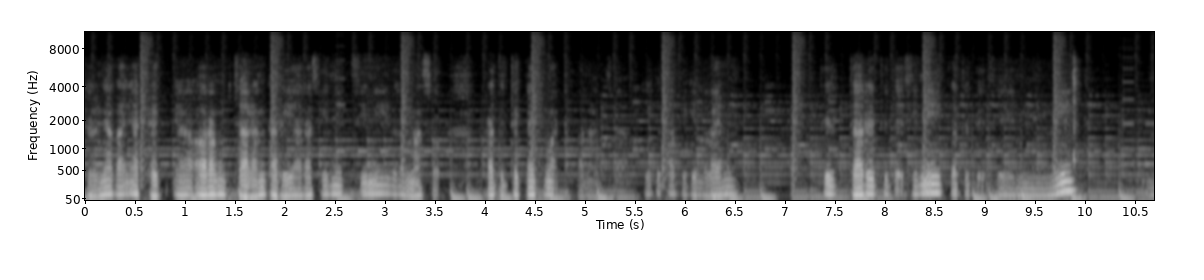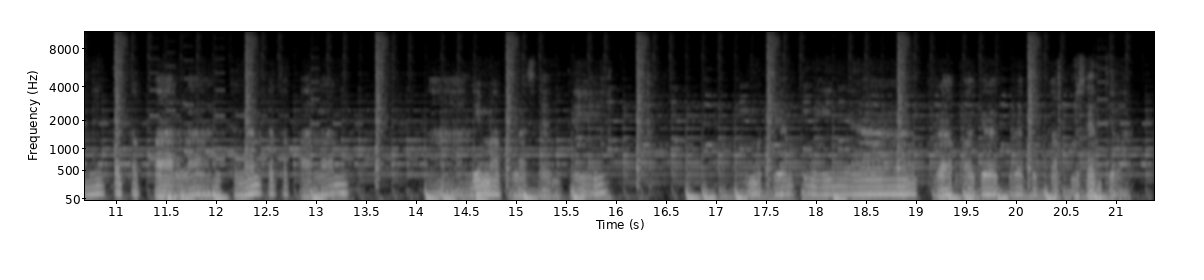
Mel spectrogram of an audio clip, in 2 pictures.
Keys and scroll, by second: 20.3 3, 20.6 Return.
